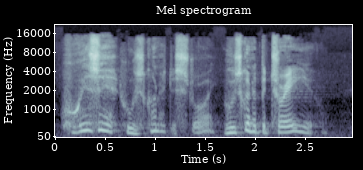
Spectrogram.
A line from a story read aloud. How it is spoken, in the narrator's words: Jesus whispers to John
